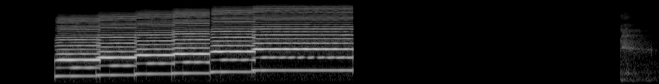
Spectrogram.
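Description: A harmonica plays a short phrase of God Rest Ye Merry Gentlemen with bends, a run of rising reedy notes stepping upward to a held tone, heard alone and clear, followed by silence and a faint brief sound at the end.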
